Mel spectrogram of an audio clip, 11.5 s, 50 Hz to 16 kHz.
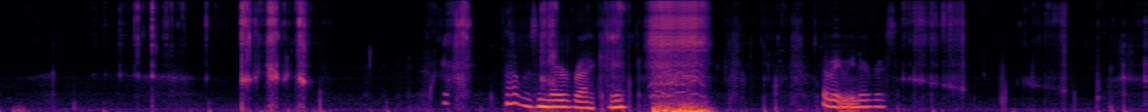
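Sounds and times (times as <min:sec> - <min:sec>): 
crunchy celery being bitten and chewed: 0:00.9 - 0:03.3, 0:04.4 - 0:06.5, 0:09.0 - 0:11.4
speech: 0:04.4 - 0:06.6, 0:08.3 - 0:09.1
mouth sounds: 0:05.5 - 0:07.2.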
